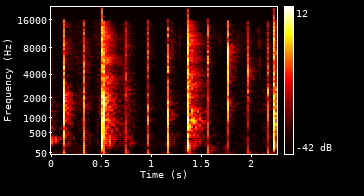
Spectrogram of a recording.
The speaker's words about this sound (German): Hast du ganz, ganz großartig gemacht. Es, es gebührt dir ein Applaus, warte.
